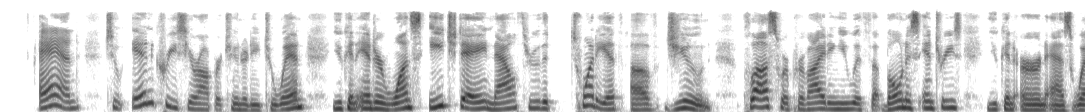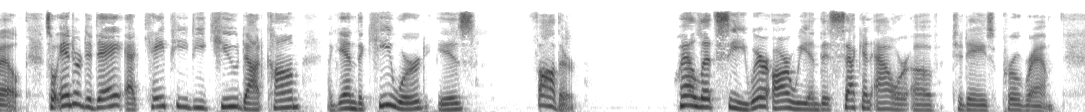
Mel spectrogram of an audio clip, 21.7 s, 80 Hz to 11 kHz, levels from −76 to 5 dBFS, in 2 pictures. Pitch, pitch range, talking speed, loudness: 190 Hz, 170-230 Hz, 150 wpm, -19 LUFS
